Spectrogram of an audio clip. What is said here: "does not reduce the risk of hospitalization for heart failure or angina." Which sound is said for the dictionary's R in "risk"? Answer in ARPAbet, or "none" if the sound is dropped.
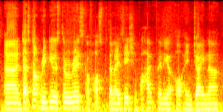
R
